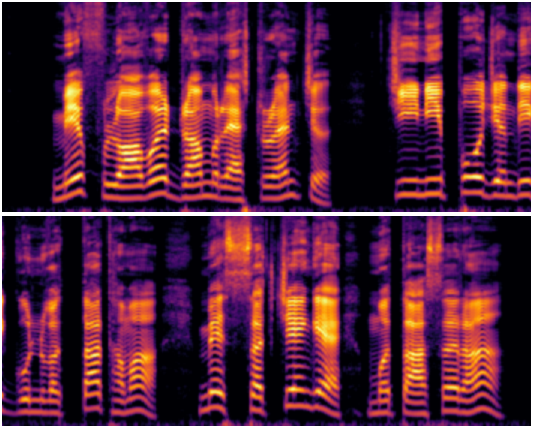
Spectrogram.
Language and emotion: Dogri, happy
